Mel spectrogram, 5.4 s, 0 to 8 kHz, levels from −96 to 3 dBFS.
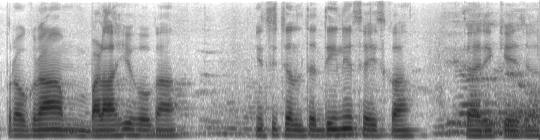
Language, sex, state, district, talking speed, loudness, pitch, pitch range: Hindi, male, Bihar, Patna, 145 wpm, -18 LUFS, 115 Hz, 110-120 Hz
